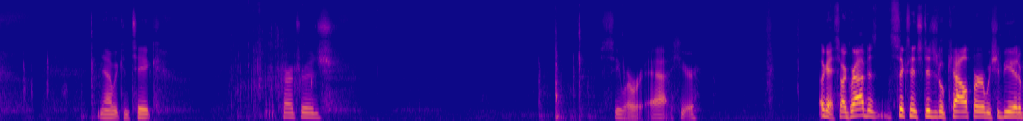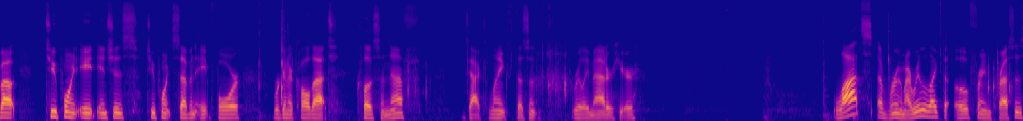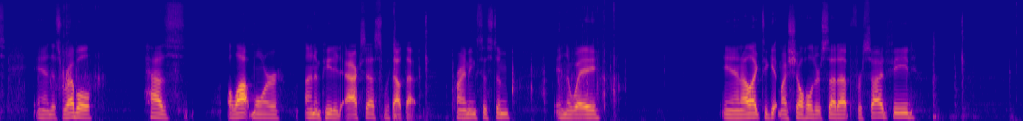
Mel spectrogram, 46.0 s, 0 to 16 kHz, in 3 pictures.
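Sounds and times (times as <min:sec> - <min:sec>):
faint handling noise: 0:03.4 - 0:04.8, 0:26.2 - 0:32.4, 0:38.3 - 0:41.3.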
